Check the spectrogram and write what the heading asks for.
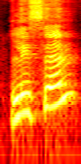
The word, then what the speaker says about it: listen: മക്കളെ വീണ്ടും പറയാണ്, അവിടെ ആ ടി മിണ്ടാണ്ടിരിക്കുകയാണ്. അതിനെ പോയി ആരും തൊടണ്ട, ശബ്ദം ഉണ്ടാക്കിക്കും വേണ്ട. അത് അവിടെ സൈലന്റ് ആയിട്ട് ഇരുന്നോളും. Okay, ലിസൺ, ലിസൺ, LISTEN, ലിസ്റ്റൻ എന്നാണ് എഴുതുക. പക്ഷെ നമ്മൾ വായിക്കുക ലിസൺ.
